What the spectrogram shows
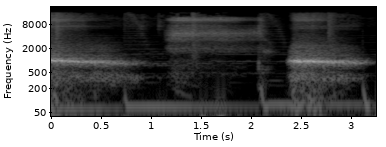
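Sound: breathing

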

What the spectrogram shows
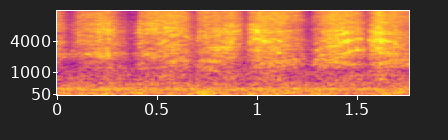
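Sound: knife being sharpened, grinding one side

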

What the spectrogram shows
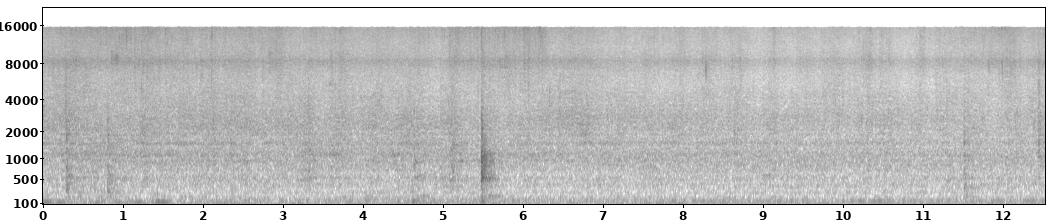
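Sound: stirring carrots and vegetables frying in a pan

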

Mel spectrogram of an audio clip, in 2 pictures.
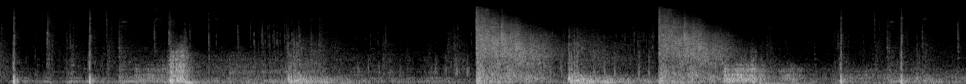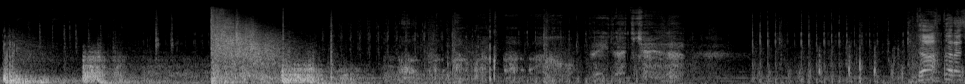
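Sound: gunfire in a film battle scene

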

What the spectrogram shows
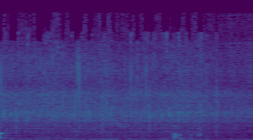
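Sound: red amaranth greens frying in oil with poppy seeds

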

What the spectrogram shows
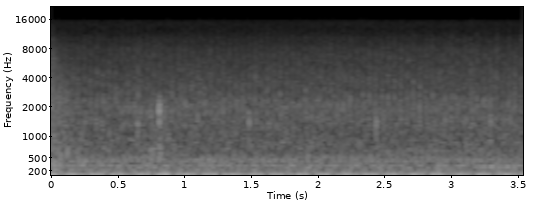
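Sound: propeller fighter plane engines in a video game air battle

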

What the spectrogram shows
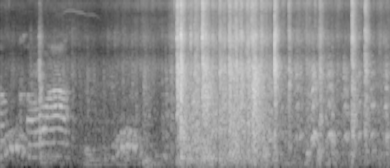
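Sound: racing pigeons cooing in loft

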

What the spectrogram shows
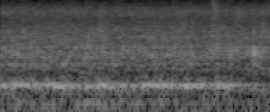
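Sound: water running from a tap

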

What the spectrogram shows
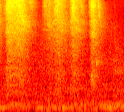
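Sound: Club de Nuit Intense aerosol perfume body spray

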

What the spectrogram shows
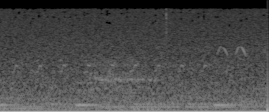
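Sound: chickens in a chicken-hunting quest, from video game LOTRO

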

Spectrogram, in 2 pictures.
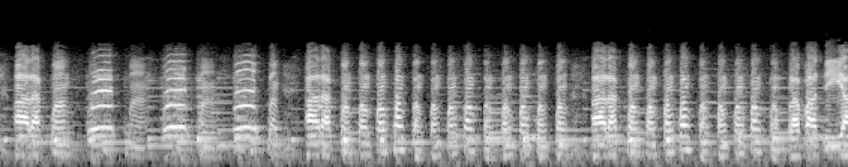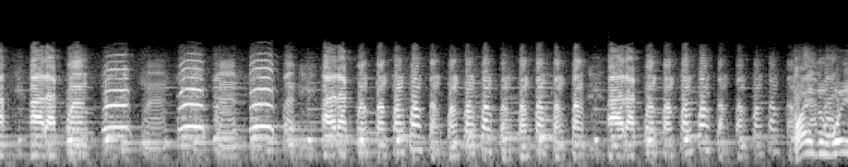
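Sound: cartoon bird's peculiar song

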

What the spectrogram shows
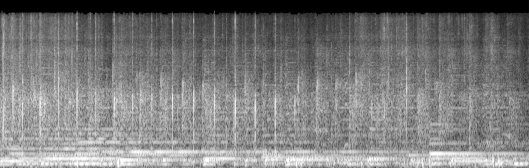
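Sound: wedding guests applauding

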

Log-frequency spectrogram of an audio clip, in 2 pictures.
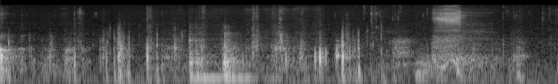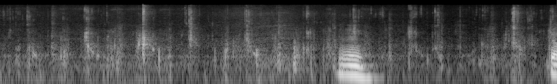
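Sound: eating pizza, biting and chewing (ASMR mukbang)

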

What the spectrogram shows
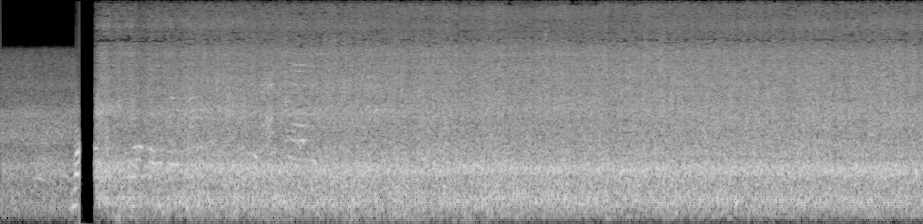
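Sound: waterfall at Ilog ng Istrabiyal, Bulacan

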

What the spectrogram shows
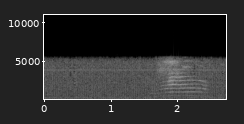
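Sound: cat meowing

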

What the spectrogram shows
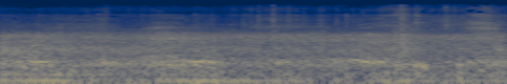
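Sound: pigeon cooing

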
